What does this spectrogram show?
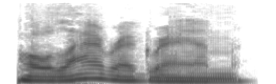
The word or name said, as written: polarogram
